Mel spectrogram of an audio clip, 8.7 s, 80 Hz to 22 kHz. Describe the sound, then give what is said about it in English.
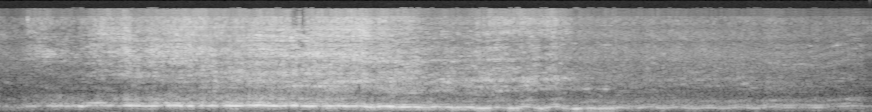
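A Chevrolet Duramax V8 engine roars at high RPM during a track competition, a loud, sustained drone whose pitch wavers slightly as it pulls, then the sound fades away over the last few seconds. “Good running V8 Chevrolet Duramax. Was turning a lot of RPM at mid-track.”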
